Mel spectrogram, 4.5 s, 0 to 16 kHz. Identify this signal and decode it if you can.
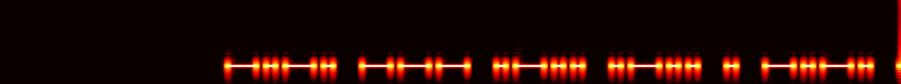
Morse code, heard as a keyed tone, about 25 wpm, 700 Hz. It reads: COLLEC
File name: Ten Letter Words - 25wpm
